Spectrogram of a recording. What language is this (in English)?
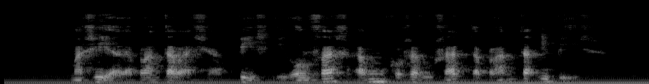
Catalan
